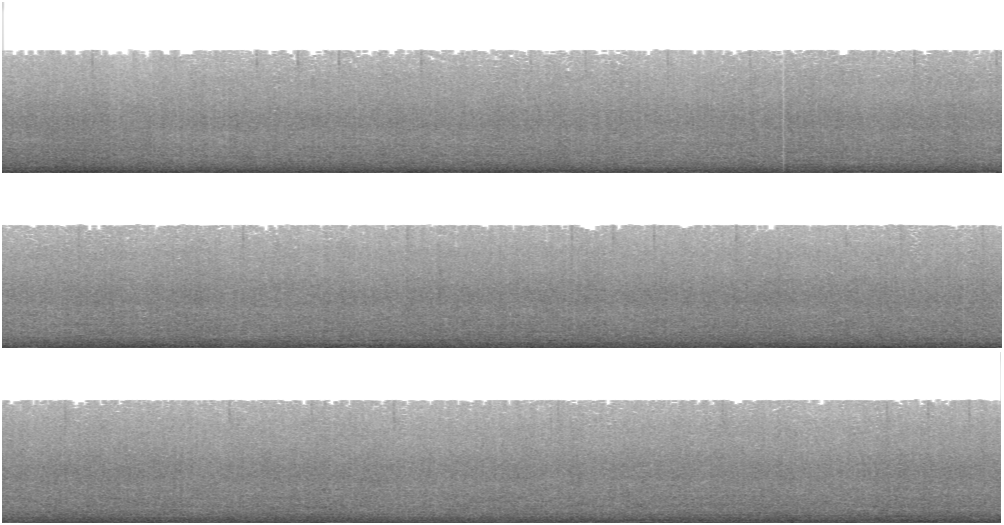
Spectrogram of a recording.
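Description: Waterfalls of the Vis river crashing down rock cascades and out of a stone mill arch: a loud, steady rush of white water.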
